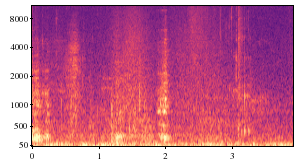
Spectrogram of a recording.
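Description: A woman sips hot tea from a cup.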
